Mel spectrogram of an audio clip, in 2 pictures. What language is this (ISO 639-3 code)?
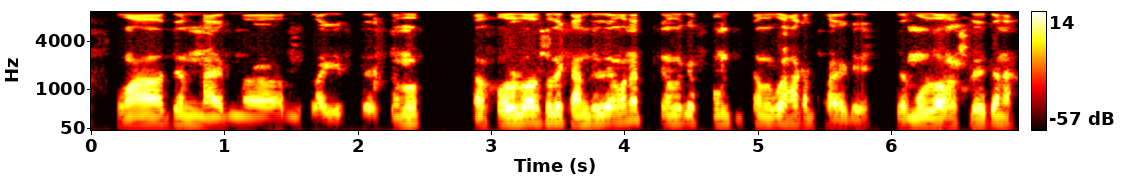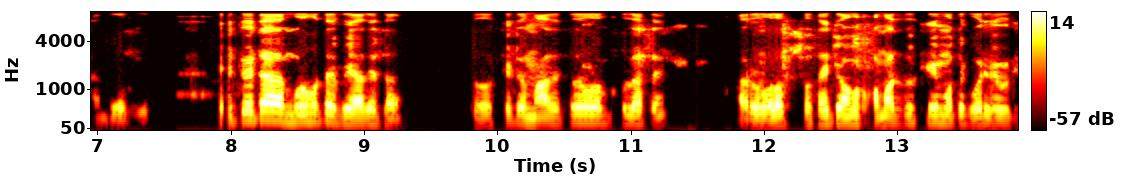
asm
